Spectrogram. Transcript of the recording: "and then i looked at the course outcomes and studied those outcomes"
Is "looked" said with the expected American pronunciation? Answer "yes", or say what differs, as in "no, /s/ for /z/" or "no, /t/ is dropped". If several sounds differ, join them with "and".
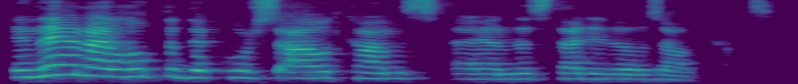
yes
